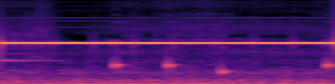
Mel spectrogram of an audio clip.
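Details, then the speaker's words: Long-haul truck near Iwate: short mid-pitched beeps about four a second over a steady high tone, with the dash reading low coolant; the driver confirms the radiator water is low, despite checking it before departure. "冷却ご覧の通り冷却水不足っていう風にこれ表示されてるから見えるから冷却水不足って書いてあんですわだからこれ水が足りないんです"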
